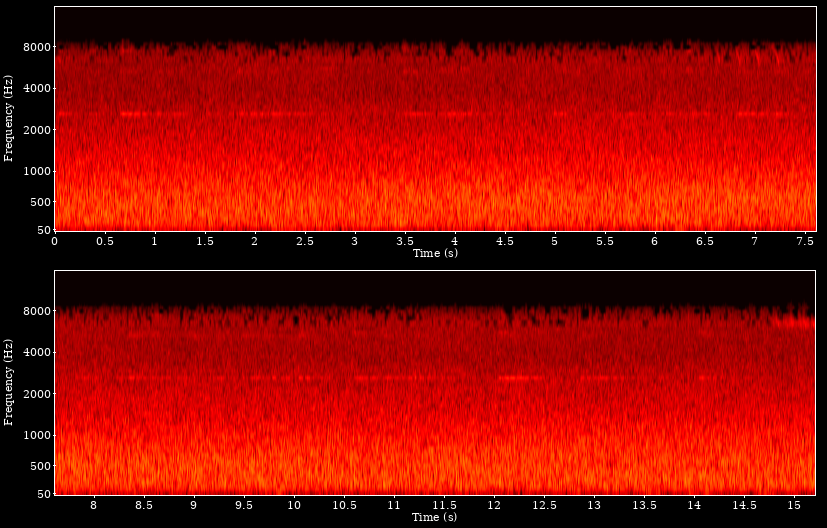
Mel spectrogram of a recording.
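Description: Steady, even rush of a mountain river's water flowing over rocks.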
